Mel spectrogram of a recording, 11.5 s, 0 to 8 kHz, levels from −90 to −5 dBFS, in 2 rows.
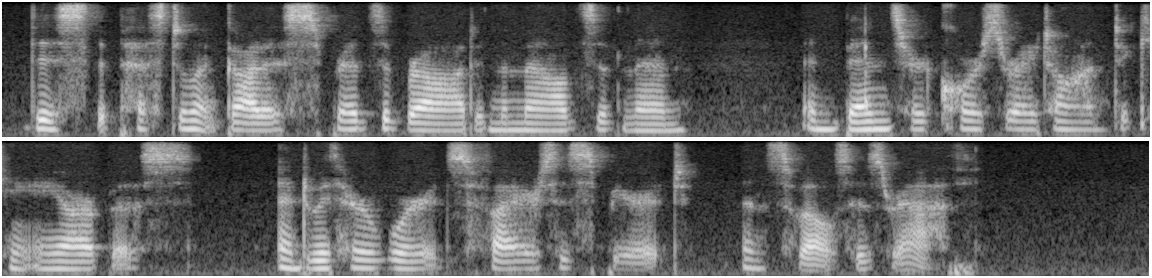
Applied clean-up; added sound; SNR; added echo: none; none; none; none.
